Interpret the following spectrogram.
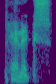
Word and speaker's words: Penix: Come on, Michael Penis Jr. You can do it. It's Penix.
